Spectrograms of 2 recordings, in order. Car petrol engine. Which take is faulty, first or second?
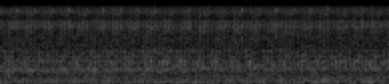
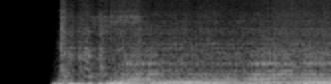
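second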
